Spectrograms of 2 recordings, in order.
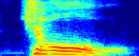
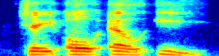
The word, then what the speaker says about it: Joel: It's not Joel. Jole is the way they pronounce it. Anyway, sidebar.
